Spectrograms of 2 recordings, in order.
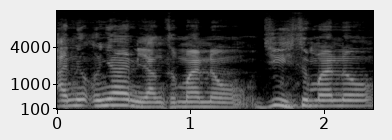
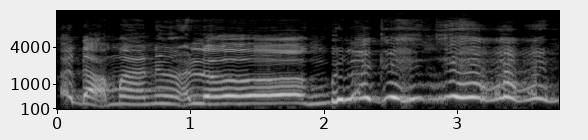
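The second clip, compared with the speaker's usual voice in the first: wailing; 7 semitones higher, 7 dB louder, much slower than usual. Retold or imitated. Crying out in grief.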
